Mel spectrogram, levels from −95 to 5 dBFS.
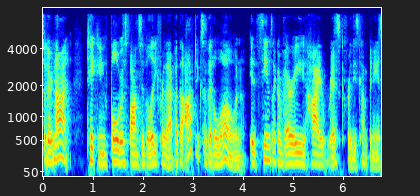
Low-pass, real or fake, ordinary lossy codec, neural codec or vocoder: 7.2 kHz; real; AAC, 32 kbps; none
